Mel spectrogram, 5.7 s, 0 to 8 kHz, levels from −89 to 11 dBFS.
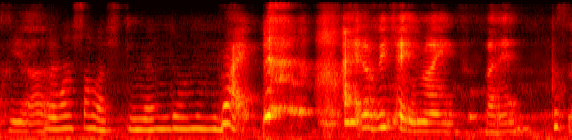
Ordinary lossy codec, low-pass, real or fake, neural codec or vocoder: none; 7.2 kHz; fake; codec, 24 kHz, 1.2 kbps, DualCodec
